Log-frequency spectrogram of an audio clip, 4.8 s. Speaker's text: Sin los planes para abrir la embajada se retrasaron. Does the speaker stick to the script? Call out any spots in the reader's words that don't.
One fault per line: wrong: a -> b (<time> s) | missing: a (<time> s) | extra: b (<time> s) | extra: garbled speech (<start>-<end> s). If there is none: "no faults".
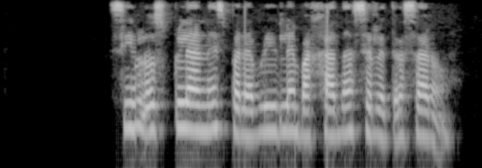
no faults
